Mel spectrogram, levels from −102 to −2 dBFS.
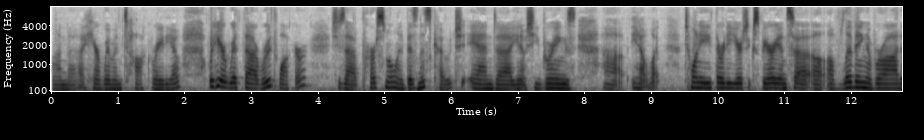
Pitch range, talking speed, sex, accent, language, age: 150-175 Hz, 170 wpm, female, American, English, 50-69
